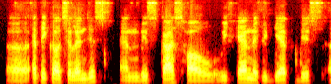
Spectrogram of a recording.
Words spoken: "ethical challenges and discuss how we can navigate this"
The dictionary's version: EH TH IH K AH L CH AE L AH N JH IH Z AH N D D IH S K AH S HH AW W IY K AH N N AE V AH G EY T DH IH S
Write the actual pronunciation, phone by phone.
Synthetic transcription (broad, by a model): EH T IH K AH L CH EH L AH N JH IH S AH N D D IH S K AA S HH AW W IY K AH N N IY F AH G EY T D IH S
